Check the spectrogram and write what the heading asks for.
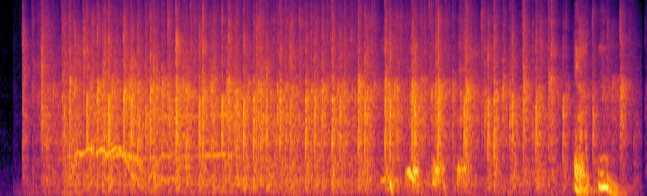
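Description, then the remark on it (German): A live audience at the Kulturhaus Odeon by the station in Brugg, Aargau, applauds steadily for several seconds to welcome the show's guest, a musician, a dense wash of clapping, with a few voices calling out over it before it tapers off. “ich bitte um einen herzlichen Applaus für meinen heutigen Gast,”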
